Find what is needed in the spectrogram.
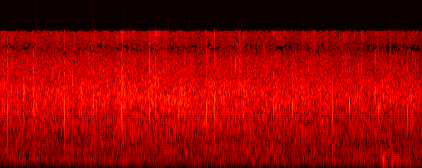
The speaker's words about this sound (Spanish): Un aplauso para recibirla, compañeros.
